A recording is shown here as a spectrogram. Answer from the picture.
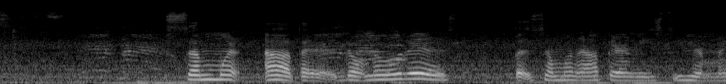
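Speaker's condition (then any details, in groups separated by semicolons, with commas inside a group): Cerebral palsy; sounds out of breath after therapy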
